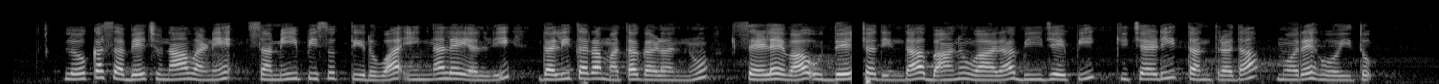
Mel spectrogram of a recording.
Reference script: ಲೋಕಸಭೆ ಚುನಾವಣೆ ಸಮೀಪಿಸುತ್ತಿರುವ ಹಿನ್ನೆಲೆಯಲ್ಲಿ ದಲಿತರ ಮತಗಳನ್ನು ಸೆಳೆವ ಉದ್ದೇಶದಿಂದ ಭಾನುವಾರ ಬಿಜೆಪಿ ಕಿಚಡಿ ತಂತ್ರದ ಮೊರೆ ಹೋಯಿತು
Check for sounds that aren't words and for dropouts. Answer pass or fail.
fail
